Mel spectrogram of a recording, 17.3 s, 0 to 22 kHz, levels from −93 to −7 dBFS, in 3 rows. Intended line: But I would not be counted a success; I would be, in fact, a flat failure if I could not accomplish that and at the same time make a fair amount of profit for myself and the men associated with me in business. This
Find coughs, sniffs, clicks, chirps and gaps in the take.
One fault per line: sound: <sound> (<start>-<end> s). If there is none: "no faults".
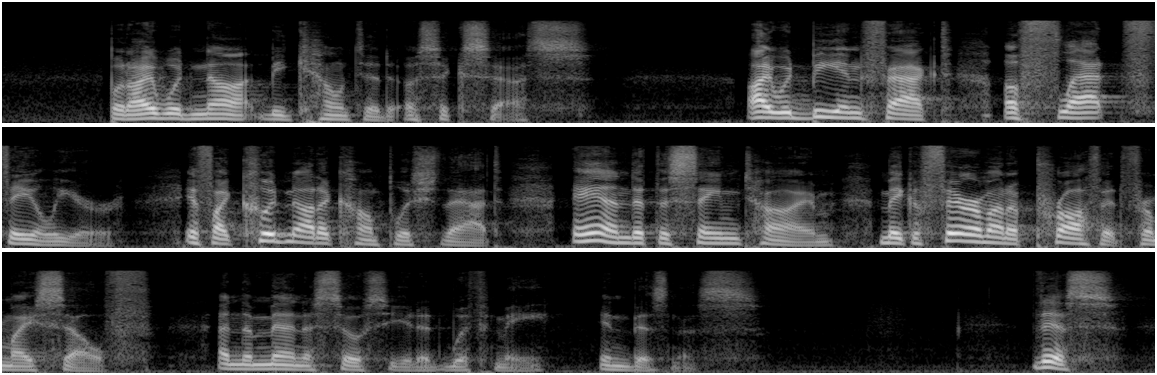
no faults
